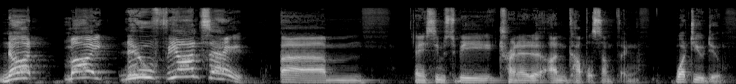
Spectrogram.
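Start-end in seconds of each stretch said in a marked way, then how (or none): 0.0-2.5 high, slow, drawn-out yell. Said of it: "you just hear him yelling".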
